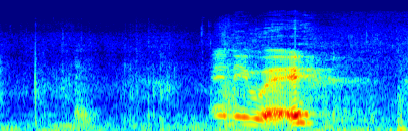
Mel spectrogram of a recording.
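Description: A woman speaks loudly with animation close by.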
